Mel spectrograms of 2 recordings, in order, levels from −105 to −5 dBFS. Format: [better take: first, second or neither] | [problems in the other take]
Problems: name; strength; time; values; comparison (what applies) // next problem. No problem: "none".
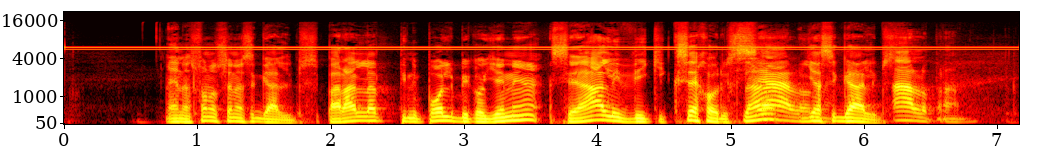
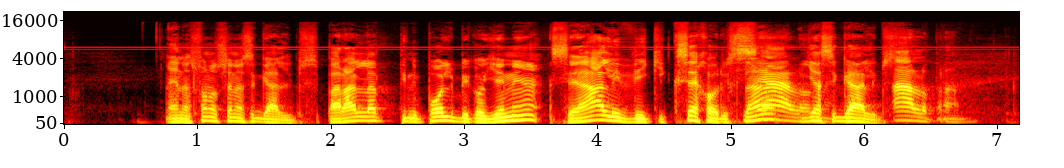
second | high-pitched whine; loud; throughout; 6 kHz, 9 dB below the speech; faint in the second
